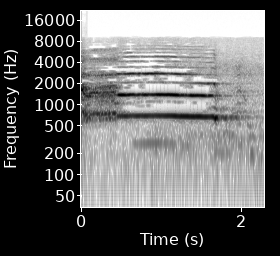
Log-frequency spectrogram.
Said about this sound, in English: We included that recording of a cockerel for people who like that sort of thing.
